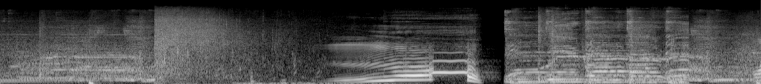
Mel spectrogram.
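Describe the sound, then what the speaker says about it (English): Cows moo loudly and repeatedly in a rotary milking parlor, with long drawn-out calls overlapping each other amid the hum and clatter of the parlor equipment. "Workers lining the parlor near the entry point prep the cows after they hop aboard."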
